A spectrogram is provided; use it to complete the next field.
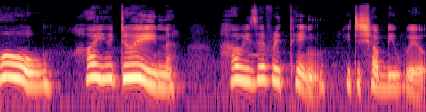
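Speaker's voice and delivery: soft, soothing, calming tone. Showing the tone that counseling needs, in a soothing tone. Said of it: "A soothing tone".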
